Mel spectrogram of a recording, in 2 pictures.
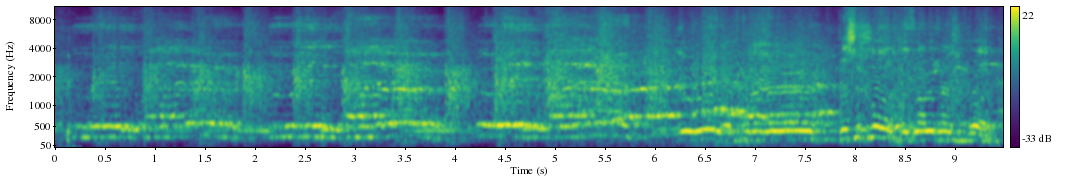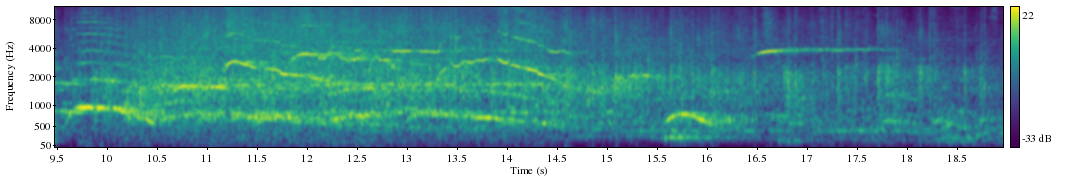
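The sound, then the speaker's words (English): A large concert crowd cheers and applauds loudly and continuously, with whoops and shouted voices over dense clapping, the roar swelling and staying intense throughout. “But they are going crazy. It was the best crowd I've ever had.”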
